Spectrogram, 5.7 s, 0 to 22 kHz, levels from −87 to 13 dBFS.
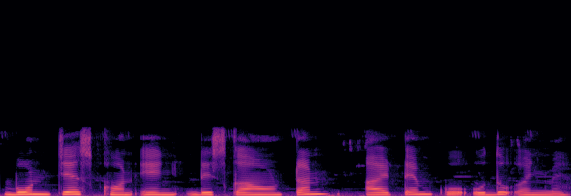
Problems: none marked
